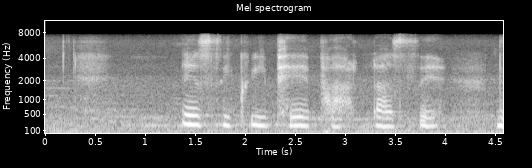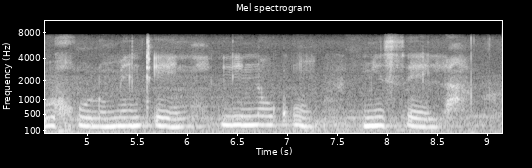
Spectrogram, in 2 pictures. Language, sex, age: Xhosa, female, 20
